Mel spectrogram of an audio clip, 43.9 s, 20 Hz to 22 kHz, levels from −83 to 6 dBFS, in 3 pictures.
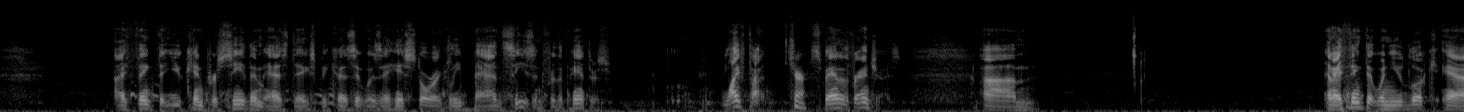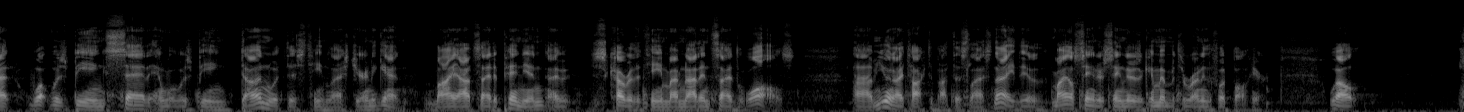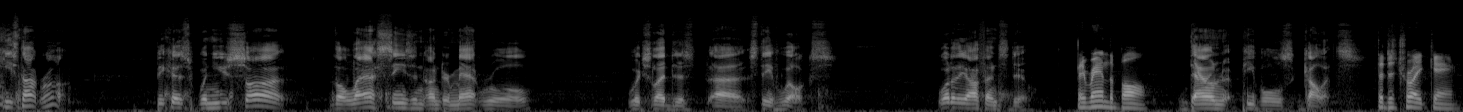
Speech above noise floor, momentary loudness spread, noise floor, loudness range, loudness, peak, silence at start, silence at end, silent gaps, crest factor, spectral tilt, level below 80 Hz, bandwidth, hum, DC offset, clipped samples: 31 dB; 14 LU; -70 dBFS; 6 LU; -39 LUFS; -14 dBFS; 0.1 s; 0.05 s; none; 28 dB; -3.5 dB/octave; -64 dBFS; 13.5 kHz; none; under 0.1%; under 0.1%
